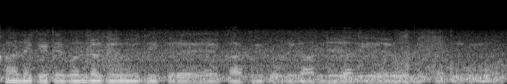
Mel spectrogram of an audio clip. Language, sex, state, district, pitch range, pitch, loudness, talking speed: Hindi, male, Maharashtra, Mumbai Suburban, 80-85 Hz, 80 Hz, -17 LUFS, 140 wpm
